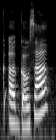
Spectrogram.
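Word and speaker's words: gose: but it was a gosa. – Oh. – Which I've learned is how you say that.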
